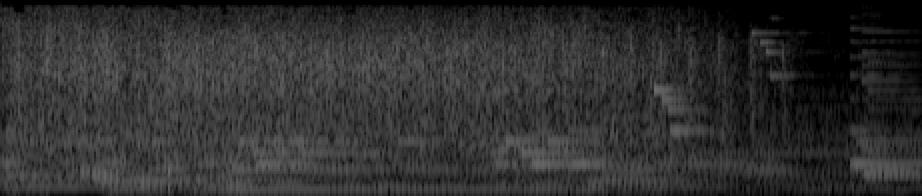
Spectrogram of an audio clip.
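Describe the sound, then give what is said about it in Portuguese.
A church audience applauds the Lord loudly in the name of Jesus, a dense, steady wash of clapping that holds for about eight seconds with faint sustained tones beneath, then thins and drops off near the end. “Então aplaude o Senhor bem forte, em nome de Jesus.”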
